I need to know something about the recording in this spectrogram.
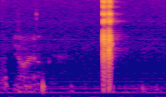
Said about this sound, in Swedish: Otroligt försiktig skål. Vi brukar dänga i lite mer. Ja. Lite mer biceps bakom. Det här är väl ändå typ någon form av IKEA-glas, dubbelbottnad halvglas, plast.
